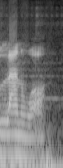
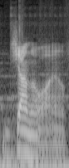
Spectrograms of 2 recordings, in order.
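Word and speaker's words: Llanowar: the elves here the Jan elves or Lan I I think that Double L is supposed to be pronounced like a j Jano or something like that but but uh I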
